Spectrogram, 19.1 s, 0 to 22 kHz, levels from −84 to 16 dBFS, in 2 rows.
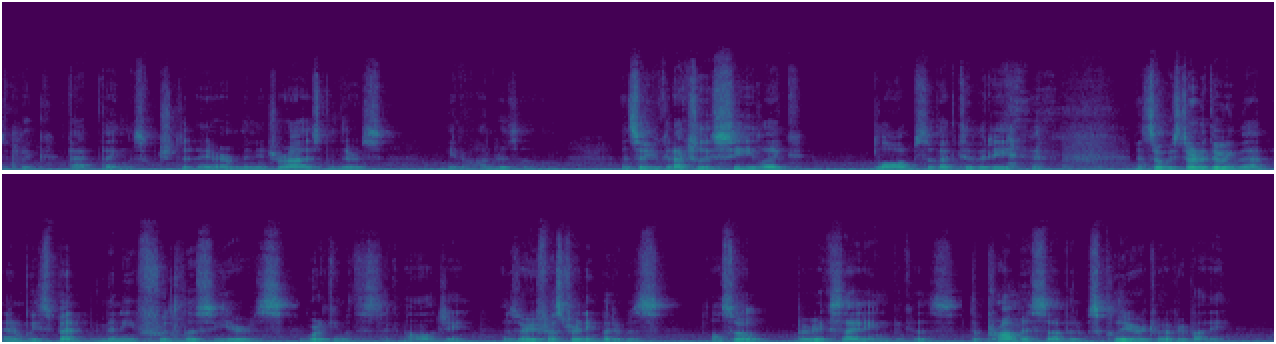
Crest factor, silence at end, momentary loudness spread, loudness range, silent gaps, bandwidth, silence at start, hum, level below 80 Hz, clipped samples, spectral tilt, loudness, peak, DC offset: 22 dB; 0 s; 15 LU; 6 LU; none; 16 kHz; 0 s; none; -54 dBFS; under 0.1%; -4.5 dB/octave; -40 LUFS; -18 dBFS; under 0.1%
